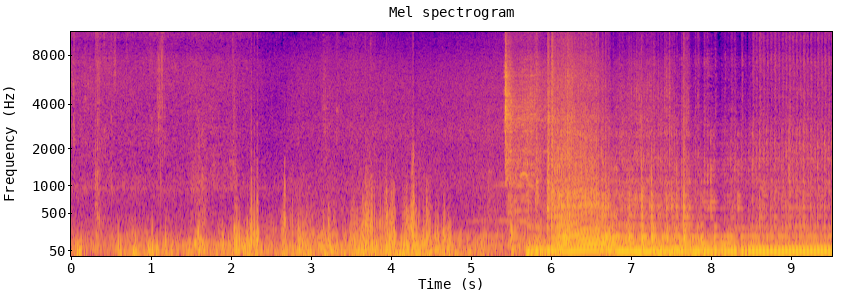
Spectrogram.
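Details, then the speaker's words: 2018 BMW 430i Gran Coupe (F36) with B48 four-cylinder and some mods, already warm: even idle, then clean blips into a deep, loud rev and back; healthy, normal idle and revving. "so right now that's what it sounds like um she sounds good man she sounds really really really good especially for a four banger"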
